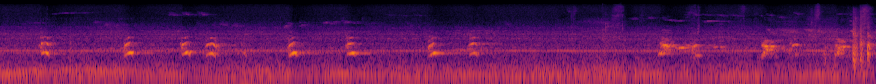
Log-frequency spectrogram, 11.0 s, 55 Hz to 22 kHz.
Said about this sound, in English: Sorry, you wouldn't believe this, but there are about 200 sheep walking up our street. I wondered what the noise was.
